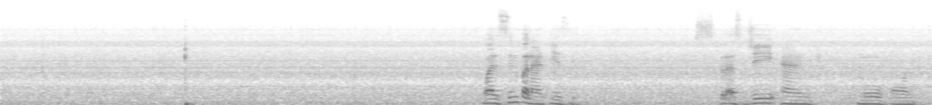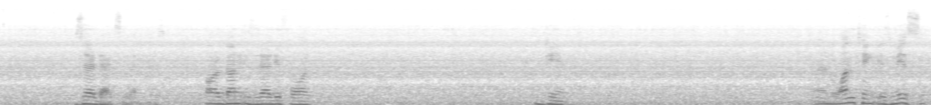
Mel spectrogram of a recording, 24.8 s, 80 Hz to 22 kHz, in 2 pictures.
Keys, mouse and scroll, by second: 0.9 scroll up 2, 2.5 KP_1, 3.4-5.0 shift+middle drag, 5.0-7.0 scroll down 1, 7.0 g, 13.2-16.2 middle drag, 20.7-21.4 scroll up 1, 21.4-23.8 scroll up 1, 23.8-24.8 middle drag.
